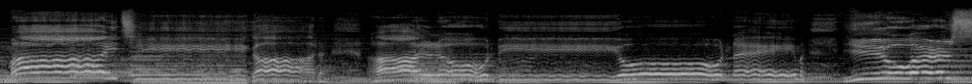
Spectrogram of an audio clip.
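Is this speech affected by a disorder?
No.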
